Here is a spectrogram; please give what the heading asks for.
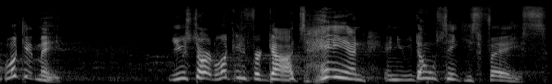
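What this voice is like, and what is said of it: Yelling preacher. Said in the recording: “That's why I'm yelling.”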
